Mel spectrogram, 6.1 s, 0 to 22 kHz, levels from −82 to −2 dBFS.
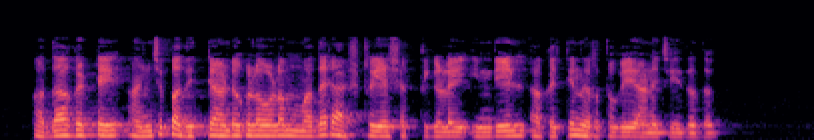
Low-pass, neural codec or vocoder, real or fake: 7.2 kHz; none; real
